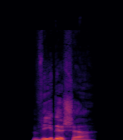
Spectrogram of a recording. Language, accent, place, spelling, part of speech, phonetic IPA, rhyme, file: German, Germany, Berlin, wedischer, adjective, [ˈveːdɪʃɐ], -eːdɪʃɐ, De-wedischer.ogg
- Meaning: inflection of wedisch: 1. strong/mixed nominative masculine singular 2. strong genitive/dative feminine singular 3. strong genitive plural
